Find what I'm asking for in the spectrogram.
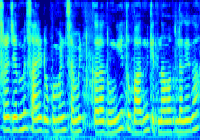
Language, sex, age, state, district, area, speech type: Urdu, female, 18-30, Delhi, East Delhi, urban, spontaneous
